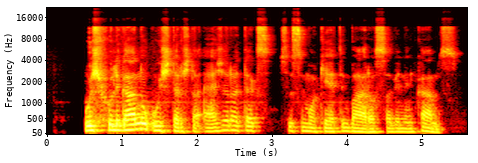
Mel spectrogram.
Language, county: Lithuanian, Telšiai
